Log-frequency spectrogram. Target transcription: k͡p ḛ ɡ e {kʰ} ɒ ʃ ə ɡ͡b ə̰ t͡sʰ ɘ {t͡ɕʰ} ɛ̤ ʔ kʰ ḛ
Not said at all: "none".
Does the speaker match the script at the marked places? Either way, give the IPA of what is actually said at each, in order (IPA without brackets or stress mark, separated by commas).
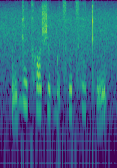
kʰ, t͡sʰ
